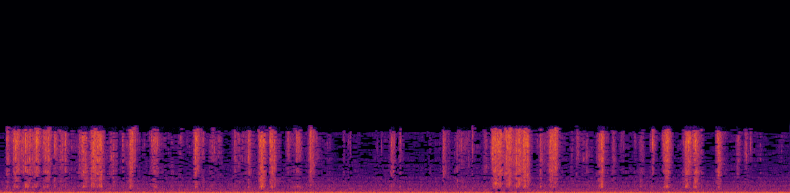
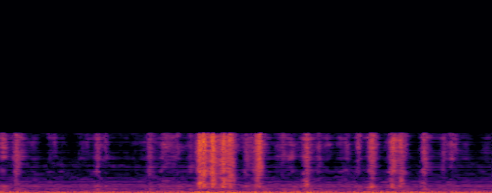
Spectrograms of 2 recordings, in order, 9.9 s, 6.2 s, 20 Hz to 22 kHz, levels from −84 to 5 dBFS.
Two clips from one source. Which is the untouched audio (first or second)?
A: first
